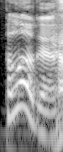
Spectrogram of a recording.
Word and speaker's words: Pelagos: Did I say it right this time? – Yes, Pelagos.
